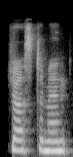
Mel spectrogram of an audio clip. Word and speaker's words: Justament: Shelley, is it Justamont? I want to say it correctly. Justament. Justament. Okay.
